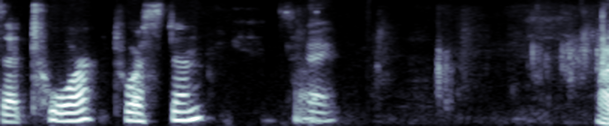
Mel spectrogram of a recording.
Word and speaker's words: Thorsten: with an h it's t-h-o-r-s-t-e-n although it's not pronounced as a the it's a tor torsten okay all right so we'll we'll uh uh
